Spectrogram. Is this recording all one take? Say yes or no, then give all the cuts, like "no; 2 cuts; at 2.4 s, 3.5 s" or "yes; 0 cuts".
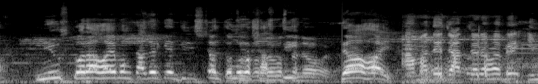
no; 2 cuts; at 3.3 s, 4.1 s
